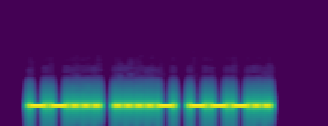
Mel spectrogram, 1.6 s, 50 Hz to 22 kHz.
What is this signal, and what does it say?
Morse code, heard as a keyed tone, about 44 wpm, 700 Hz. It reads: 748
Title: Common Cut Numbers - 3-Digit 45wpm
